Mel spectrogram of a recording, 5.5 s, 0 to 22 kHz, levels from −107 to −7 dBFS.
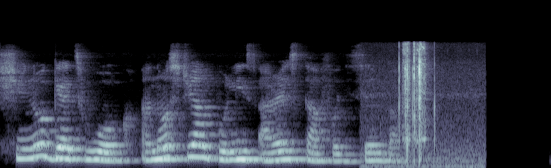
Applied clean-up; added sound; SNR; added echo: none; Camera; -1 dB; reverberation time 0.5 s.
